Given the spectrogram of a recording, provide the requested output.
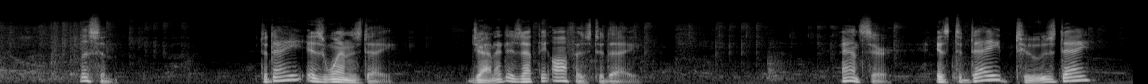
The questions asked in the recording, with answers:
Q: Is today Tuesday?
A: No, it's not.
